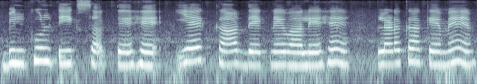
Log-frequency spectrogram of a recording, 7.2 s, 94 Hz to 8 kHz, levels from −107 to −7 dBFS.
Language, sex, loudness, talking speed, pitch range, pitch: Hindi, female, -13 LUFS, 100 wpm, 260-295 Hz, 270 Hz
